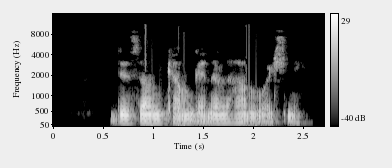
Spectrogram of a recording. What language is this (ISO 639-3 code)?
pus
